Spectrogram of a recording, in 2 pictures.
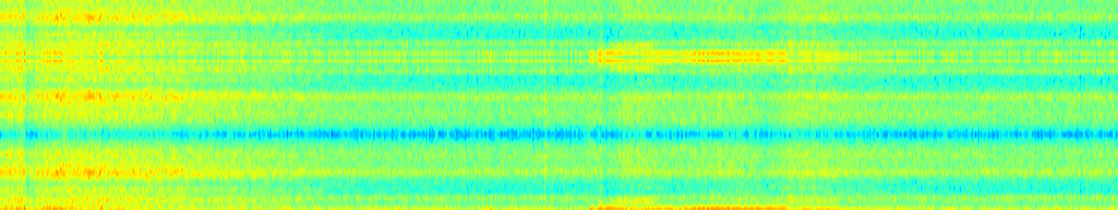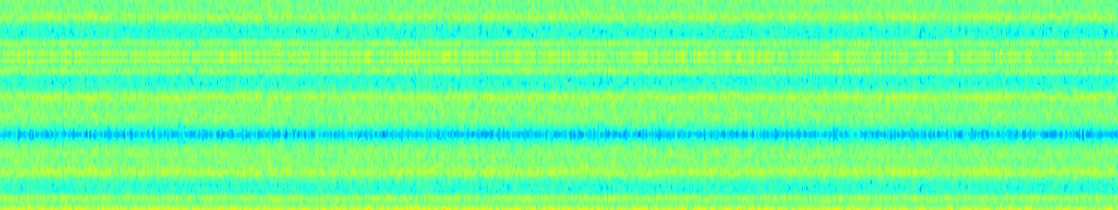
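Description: Mazda Miata's four-cylinder engine, run by a MegaSquirt plug-and-play engine computer, easing off as the car slows. About eight seconds in there is a louder, deeper stretch of about three seconds, after which the engine idles steadily at a stop.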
